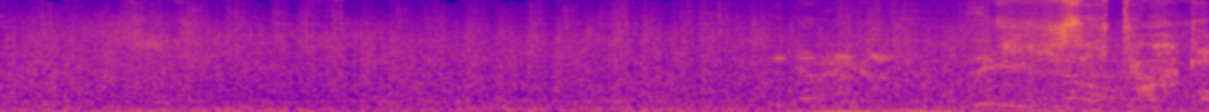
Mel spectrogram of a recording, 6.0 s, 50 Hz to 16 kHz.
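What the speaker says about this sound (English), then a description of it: "Orks firing on our position." Orks fire on a position in Dawn of War 2: Retribution, a constant thick din of explosions and gunfire with a heavier boom and sharp bright crackles toward the end, a voice talking underneath.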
